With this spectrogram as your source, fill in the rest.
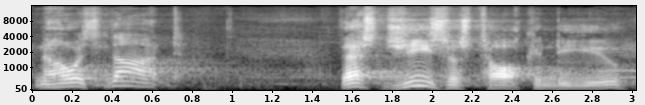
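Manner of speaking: normal talking voice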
